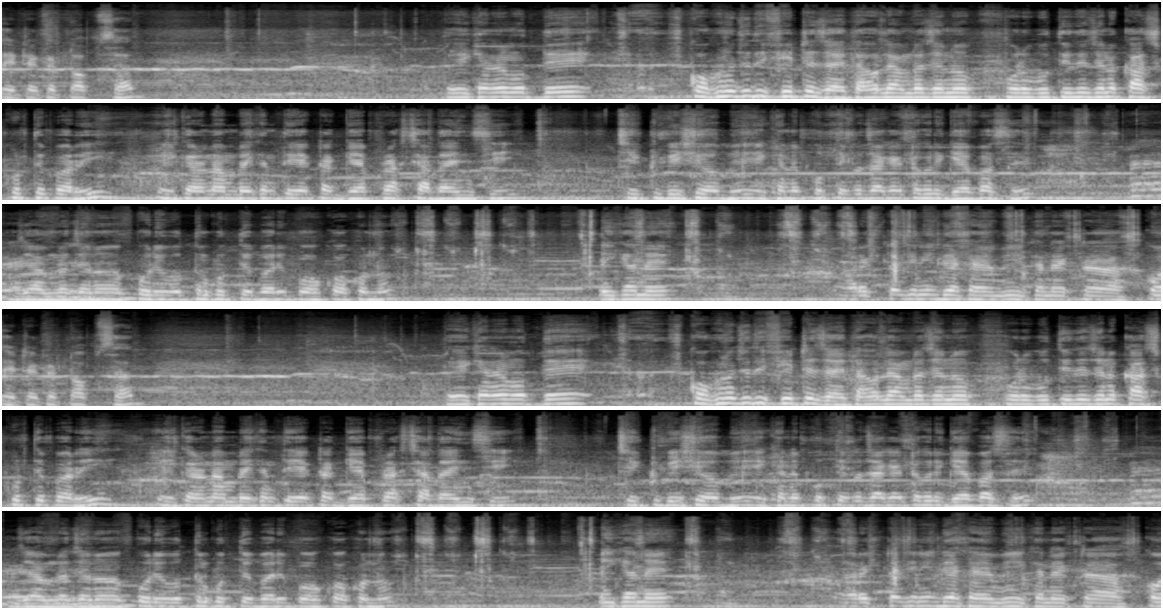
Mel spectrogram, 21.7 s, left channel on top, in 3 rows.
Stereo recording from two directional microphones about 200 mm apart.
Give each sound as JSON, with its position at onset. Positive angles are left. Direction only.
{"t": 0.0, "sound": "a man's voice", "side_deg": 0}
{"t": 2.8, "sound": "a man's voice", "side_deg": -10}
{"t": 18.2, "sound": "speech", "side_deg": -20}
{"t": 20.1, "sound": "speech", "side_deg": -10}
